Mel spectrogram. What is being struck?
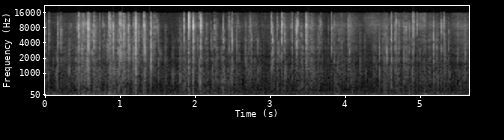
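Thin plastic bag.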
